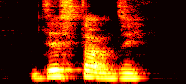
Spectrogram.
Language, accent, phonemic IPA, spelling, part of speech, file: French, Canada, /dis.tɔʁ.di/, distordis, verb, LL-Q150 (fra)-distordis.wav
- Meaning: first/second-person singular past historic of distordre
